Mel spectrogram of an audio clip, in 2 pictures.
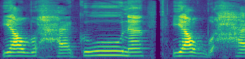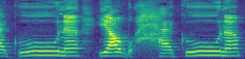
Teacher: ना आवाज़ शिद्दा पैदा करेंगे, ना इसमें सख्त करेंगे, ना कलकला करेंगे, आवाज़ कंटिन्यू रहेगी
